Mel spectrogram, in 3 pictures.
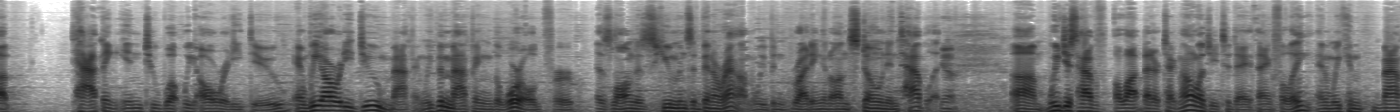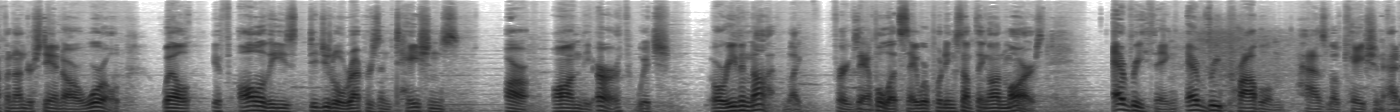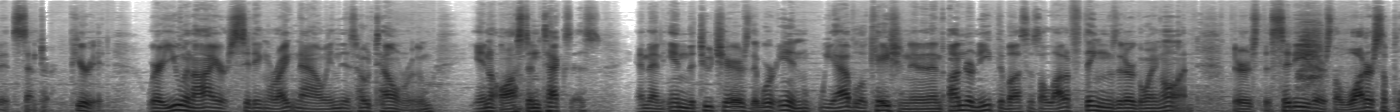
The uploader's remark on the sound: Industrial Talk is onsite at the OMG Quarterly Standards Meeting. Industrial Talk is onsite at the OMG Quarterly Standards Meeting.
